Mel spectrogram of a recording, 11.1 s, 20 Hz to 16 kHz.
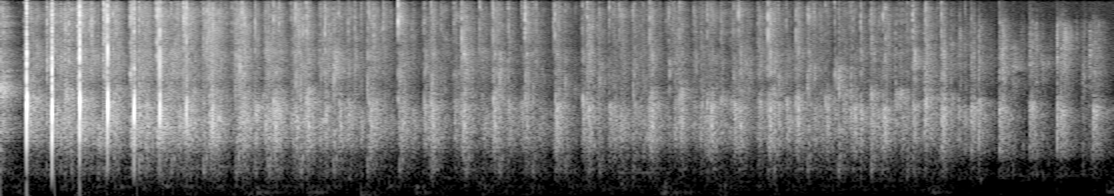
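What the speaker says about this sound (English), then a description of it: "So let's please give a huge round of applause for our three fabulous speakers" An audience at a COP26 youth panel claps for three speakers, starting with a few sharp, close claps, then settling into a scattered, moderate round of applause that slowly thins toward the end.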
